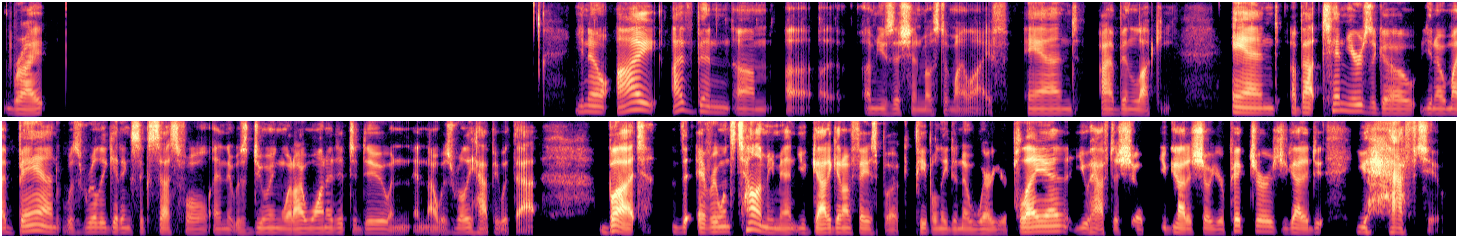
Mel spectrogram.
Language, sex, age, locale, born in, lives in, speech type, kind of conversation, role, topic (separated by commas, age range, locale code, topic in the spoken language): English, male, 55-59, en-US, United States, United States, conversation, podcast, guest, How has technology changed our daily communication?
